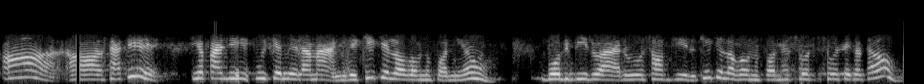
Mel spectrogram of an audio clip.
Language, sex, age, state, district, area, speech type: Nepali, male, 60+, West Bengal, Kalimpong, rural, conversation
